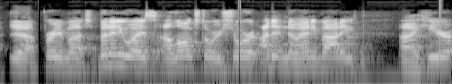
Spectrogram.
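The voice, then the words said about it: Southern US Appalachian accent. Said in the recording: “you've got the Asheville, North Carolina accent”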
